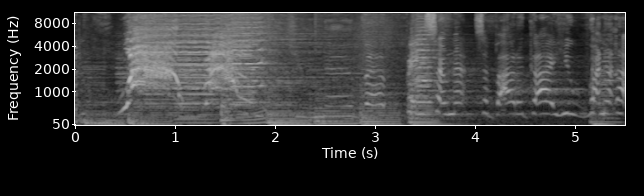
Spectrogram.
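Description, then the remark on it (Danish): A loud song reaches its peak, a female voice belting and screaming high, sliding notes over a full band with driving bass and cymbals, sustained and intense throughout. “Sangen, den eksploderer jo i virkeligheden, og hun skriger.”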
